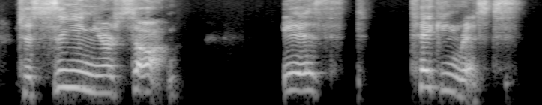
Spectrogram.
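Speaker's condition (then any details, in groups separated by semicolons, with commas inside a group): Cerebral palsy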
